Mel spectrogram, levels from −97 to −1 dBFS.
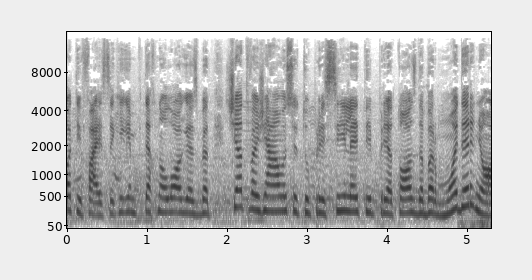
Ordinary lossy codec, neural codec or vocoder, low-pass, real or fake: MP3, 64 kbps; none; 14.4 kHz; real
